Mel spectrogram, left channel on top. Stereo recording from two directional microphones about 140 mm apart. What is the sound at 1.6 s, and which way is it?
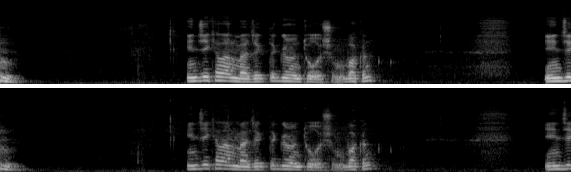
Speech, 20° left (ahead or behind).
